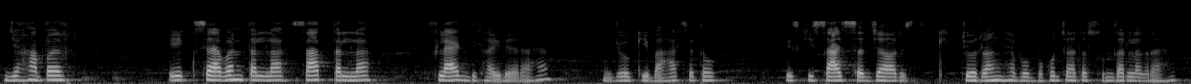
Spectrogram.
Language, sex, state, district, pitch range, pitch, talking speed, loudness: Hindi, female, Bihar, Muzaffarpur, 180-195 Hz, 185 Hz, 150 wpm, -28 LUFS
